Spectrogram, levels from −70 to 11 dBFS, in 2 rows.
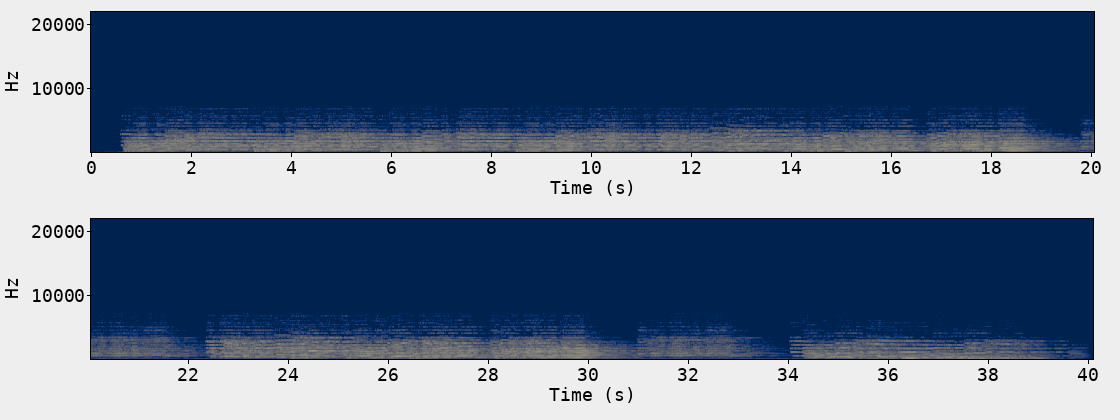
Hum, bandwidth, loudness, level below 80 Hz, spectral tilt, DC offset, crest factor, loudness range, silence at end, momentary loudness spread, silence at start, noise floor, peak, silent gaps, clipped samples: none; 7.6 kHz; -26 LUFS; -56 dBFS; -4 dB/octave; under 0.1%; 16 dB; 8 LU; 0.2 s; 13 LU; 0.6 s; -64 dBFS; -10 dBFS; none; under 0.1%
